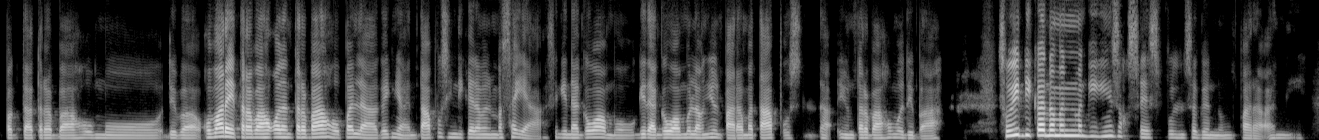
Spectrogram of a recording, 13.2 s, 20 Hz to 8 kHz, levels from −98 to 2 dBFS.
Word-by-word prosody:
pagtatrabaho 160 Hz, +1 st, -4 dB
mo 165 Hz, -2 st, -7 dB, 0.5 s
'di 170 Hz, -, -4 dB
ba, 160 Hz, -1 st, -2 dB
kunwari 230 Hz, +4 st, +6 dB
trabaho 200 Hz, -1 st, +5 dB
ka 215 Hz, -, +5 dB
nang 205 Hz, -1 st, 0 dB
trabaho 205 Hz, +1 st, +4 dB
pala 180 Hz, -6 st, 0 dB
ganiyan 175 Hz, -4 st, -7 dB
tapos 175 Hz, +6 st, -3 dB
hindi 195 Hz, -2 st, -8 dB
ka 190 Hz, -, -2 dB
naman 180 Hz, 0 st, -5 dB
masaya 185 Hz, -4 st, -6 dB
sa 185 Hz, +2 st, -17 dB
ginagawa 185 Hz, +1 st, 0 dB
mo, 155 Hz, -1 st, -9 dB
ginagawa 180 Hz, -1 st, +2 dB
mo 185 Hz, -, -6 dB
lang 180 Hz, -1 st, -1 dB
'yon 195 Hz, 0 st, -5 dB
para 160 Hz, -1 st, -1 dB
matapos 165 Hz, -1 st, -3 dB, 0.2 s
na -, -, -9 dB
'yong 170 Hz, -2 st, -7 dB
trabaho 175 Hz, +2 st, -2 dB
mo 180 Hz, -, -6 dB
'di 165 Hz, -, -7 dB
ba. 140 Hz, -1 st, -6 dB, 0.6 s
So 285 Hz, -, +1 dB
hindi 325 Hz, -1 st, +6 dB
ka 310 Hz, -, +10 dB
naman 300 Hz, -1 st, +7 dB
magiging 270 Hz, -1 st, -1 dB
successful 190 Hz, -7 st, -9 dB
sa 180 Hz, -1 st, -9 dB
gano'ng 160 Hz, -1 st, -7 dB
paraan, 155 Hz, +1 st, -7 dB, 0.2 s
eh. 160 Hz, -, -27 dB
180 Hz, 185 wpm, -22 LUFS, 165-200 Hz, 0.6 s, ka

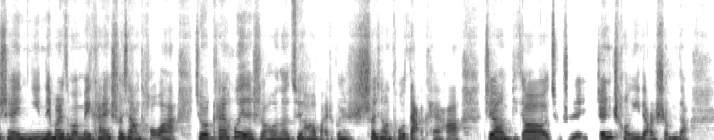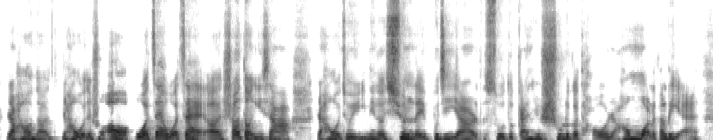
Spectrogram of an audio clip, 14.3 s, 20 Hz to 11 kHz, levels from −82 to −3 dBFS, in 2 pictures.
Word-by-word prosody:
谁 230 Hz, -3 st, +1 dB
你 195 Hz, -5 st, -1 dB
那 235 Hz, -, +3 dB
边 265 Hz, +1 st, +5 dB
儿 -, -, +5 dB
怎 205 Hz, -, -2 dB
么 175 Hz, -, +1 dB
没 195 Hz, +3 st, 0 dB
开 255 Hz, +4 st, 0 dB
摄 275 Hz, +1 st, -1 dB
像 250 Hz, -5 st, +1 dB
头 -, -, -6 dB
啊， 185 Hz, -2 st, 0 dB, 0.2 s
就 260 Hz, -, +1 dB
是 -, -, +1 dB
开 285 Hz, +3 st, -1 dB
会 320 Hz, -4 st, +3 dB
的 195 Hz, -, +1 dB
时 180 Hz, 0 st, -5 dB
候 195 Hz, +2 st, -2 dB
呢， 185 Hz, -, -2 dB
最 225 Hz, +6 st, -2 dB
好 205 Hz, -2 st, -2 dB
把 215 Hz, 0 st, -9 dB
这 -, -, -20 dB
个 210 Hz, -1 st, -2 dB
摄 240 Hz, +5 st, -2 dB
像 245 Hz, -5 st, 0 dB
头 205 Hz, +2 st, -3 dB
打 230 Hz, 0 st, -2 dB
开 185 Hz, -, -9 dB
哈， 170 Hz, -2 st, -4 dB, 0.2 s
这 255 Hz, -, +3 dB
样 230 Hz, -4 st, +3 dB
比 195 Hz, -, -13 dB
较 185 Hz, -3 st, +3 dB
就 160 Hz, -, -10 dB
是 165 Hz, -3 st, -6 dB
真 285 Hz, +2 st, +3 dB
诚 170 Hz, 0 st, -4 dB
一 170 Hz, -, -2 dB
点 170 Hz, -, -2 dB
儿 165 Hz, -, -4 dB
什 200 Hz, -, -5 dB
么 -, -, -3 dB
的。” -, -, -7 dB, 0.3 s
然 190 Hz, -, +1 dB
后 215 Hz, +2 st, +1 dB
呢， 185 Hz, -2 st, -2 dB
然 215 Hz, -4 st, -4 dB
后 215 Hz, -, +4 dB
我 -, -, +2 dB
就 -, -, 0 dB
说： 215 Hz, -, -5 dB
“哦， 265 Hz, -4 st, +5 dB
我 195 Hz, -2 st, +5 dB
在 305 Hz, -1 st, +3 dB
我 -, -, +3 dB
在， 250 Hz, -4 st, +3 dB
呃， 175 Hz, 0 st, +1 dB
稍 300 Hz, +12 st, +2 dB
等 -, -, +2 dB
一 -, -, -2 dB
下 -, -, -1 dB
啊。” -, -, -5 dB, 0.2 s
然 175 Hz, -, -4 dB
后 210 Hz, -, +1 dB
我 180 Hz, -, +1 dB
就 190 Hz, +3 st, 0 dB
以 175 Hz, -, -1 dB
那 190 Hz, -, 0 dB
个 175 Hz, -, 0 dB
迅 230 Hz, +6 st, +5 dB
雷 160 Hz, -, +1 dB
不 205 Hz, +4 st, -1 dB
及 205 Hz, -2 st, 0 dB
掩 175 Hz, +1 st, +1 dB
耳 190 Hz, -, -2 dB
的 -, -, -24 dB
速 220 Hz, -3 st, -1 dB
度， 185 Hz, -2 st, -5 dB
赶 190 Hz, +2 st, -1 dB
紧 190 Hz, -, +1 dB
梳 220 Hz, +3 st, 0 dB
了 215 Hz, -, +3 dB
个 180 Hz, -, 0 dB
头， 170 Hz, 0 st, -5 dB
然 170 Hz, -3 st, -5 dB
后 205 Hz, -, +1 dB
抹 185 Hz, -4 st, +5 dB
了 -, -, -4 dB
个 200 Hz, -, -1 dB
脸， 210 Hz, +1 st, -3 dB
200 Hz, 390 characters per minute, -23 LUFS, 180-235 Hz, 0.3 s, 边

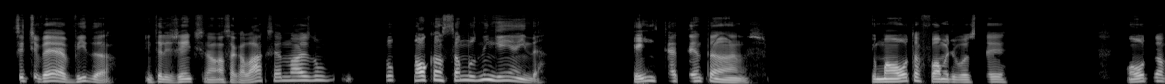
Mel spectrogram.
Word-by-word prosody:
se 160 Hz, -, -1 dB
tiver 145 Hz, -1 st, +3 dB
vida 130 Hz, +3 st, -2 dB, 0.3 s
inteligente 115 Hz, +3 st, -2 dB
na 105 Hz, 0 st, -2 dB
nossa 110 Hz, -2 st, -1 dB
galáxia, 165 Hz, -, 0 dB
nós 185 Hz, +1 st, +1 dB
não 195 Hz, -1 st, -5 dB, 0.5 s
não 200 Hz, 0 st, -4 dB, 0.3 s
alcançamos 195 Hz, -1 st, +1 dB
ninguém 185 Hz, -4 st, +1 dB
ainda. 115 Hz, -11 st, -3 dB, 0.9 s
Em 150 Hz, +7 st, +2 dB
70 155 Hz, 0 st, -1 dB
anos. 100 Hz, -8 st, 0 dB, 1.1 s
E -, -, -3 dB
uma 130 Hz, +2 st, +7 dB
outra 160 Hz, +3 st, +4 dB
forma 125 Hz, -3 st, +2 dB
de 120 Hz, -, -3 dB
você 110 Hz, +1 st, -3 dB, 1.2 s
uma 115 Hz, -, 0 dB
outra 150 Hz, +2 st, 0 dB
140 Hz, 125 wpm, -24 LUFS, 115-175 Hz, 1.2 s, uma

